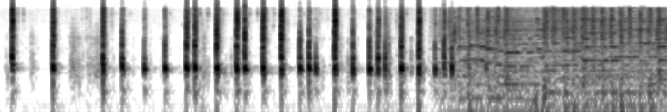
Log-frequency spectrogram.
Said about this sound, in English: Oh, be quiet and knock on the door.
